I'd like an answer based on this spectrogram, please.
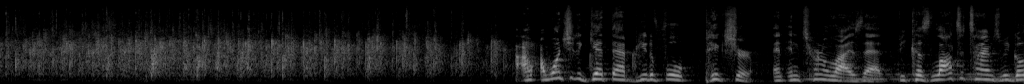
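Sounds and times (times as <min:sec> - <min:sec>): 
audience clapping hands: 0:00.0 - 0:05.5
speech: 0:05.2 - 0:10.2.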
